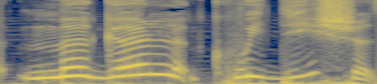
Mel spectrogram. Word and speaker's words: Muggle Quidditch: Euh, je suis heureuse d'accueillir aujourd'hui euh, Jérémy Delmotte, licencié de ce sport, le Quidditch moldu ou encore le Muggle Quidditch, si je le prononce bien. C'est comme ça, Jérémy Bonjour. – Bonjour, oui, c'est comme ça, oui. – C'est comme ça qu'on dit.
